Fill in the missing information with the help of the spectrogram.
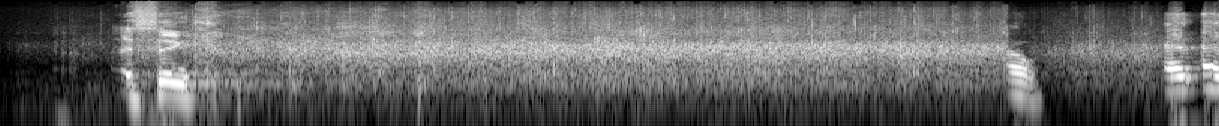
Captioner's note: applause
